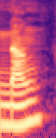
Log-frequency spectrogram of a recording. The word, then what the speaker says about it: Ng: I-N-G? – N-G. But it's pronounced Ng. – Nung or? – Nga? – No. He's a Vietnamese. – Yes. – I think. – He's a Viet? – It's just Nung.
